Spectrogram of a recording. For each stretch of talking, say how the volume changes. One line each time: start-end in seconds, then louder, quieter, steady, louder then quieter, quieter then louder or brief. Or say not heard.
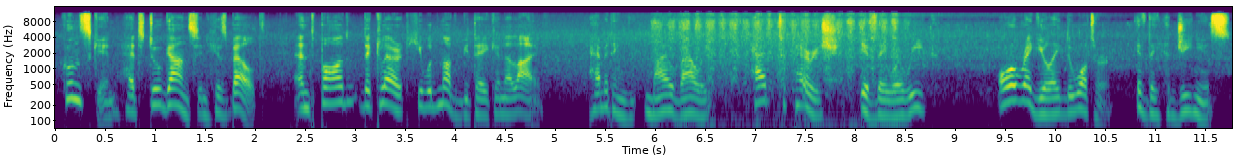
0.0-11.7 steady.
